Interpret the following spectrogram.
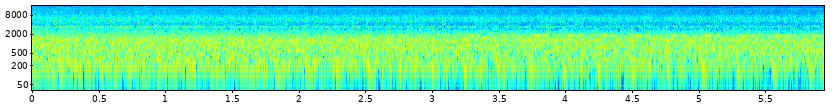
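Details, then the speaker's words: Simplex converted to GWR Prairie tank model steam locomotive test run with new milled blast nozzle refitted: fast airy chuffs about four a second under a thin steady high whistle; whistle vanished with nozzle removed, acoustic blast nozzle whistle. "yes it's definitely an acoustic problem i fitted a piece of tube down over the end of the blast nozzle and run the engine again and this time it squeaked at high speed but not at low speed"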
